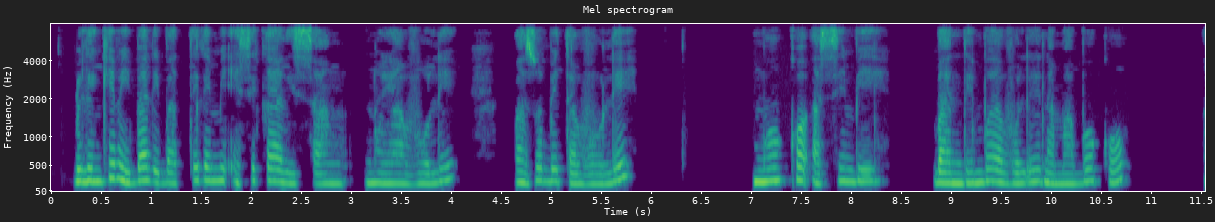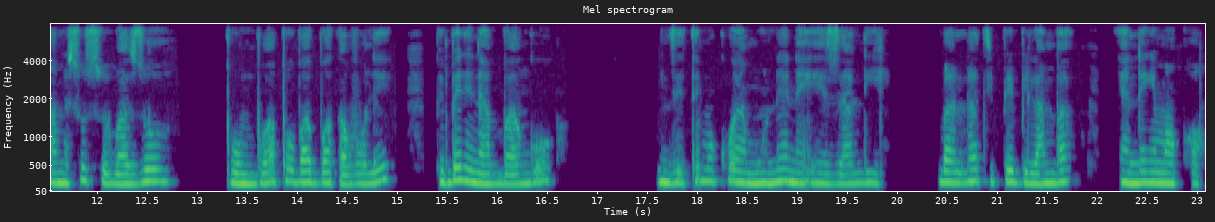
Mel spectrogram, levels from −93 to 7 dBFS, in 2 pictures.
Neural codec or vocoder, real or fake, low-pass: none; real; 7.2 kHz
